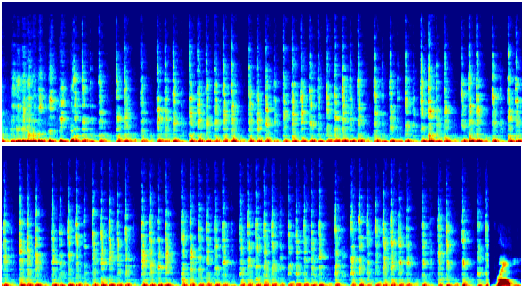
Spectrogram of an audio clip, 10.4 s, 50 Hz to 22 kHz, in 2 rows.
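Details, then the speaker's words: Freshly built ChoppyCub custom bike with a 110 pit bike motor on its first start, kick-started with choke: the small single thumps out quick with even pulses at a steady fast idle, no misses or clatter; runs pretty well, to be left running about 15 minutes to bed in the cam. "runs pretty well. I'll just let that run for 15 minutes or so."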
